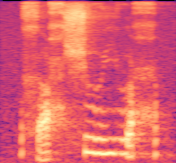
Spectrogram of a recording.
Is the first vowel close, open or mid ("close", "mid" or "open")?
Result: open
